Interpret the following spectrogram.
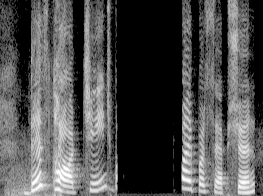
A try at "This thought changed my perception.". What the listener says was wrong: I would say this thought. I think you're saying thought, not taught, right? So you're not getting the tongue completely in between the teeth. This thought completely changed me. So you want to say it like that.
